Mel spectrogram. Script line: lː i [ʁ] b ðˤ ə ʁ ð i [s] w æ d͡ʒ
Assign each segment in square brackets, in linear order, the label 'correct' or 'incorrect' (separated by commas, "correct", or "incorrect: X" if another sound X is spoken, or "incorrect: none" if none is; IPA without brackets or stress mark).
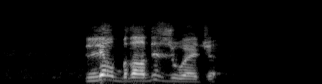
correct, incorrect: z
